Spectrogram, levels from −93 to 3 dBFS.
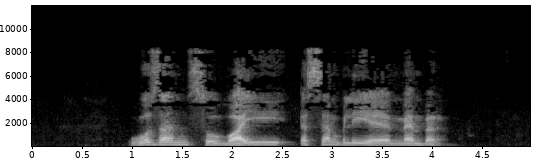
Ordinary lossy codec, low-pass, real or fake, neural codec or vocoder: MP3, 32 kbps; 10.8 kHz; fake; codec, 24 kHz, 0.9 kbps, WavTokenizer, medium speech release version 1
